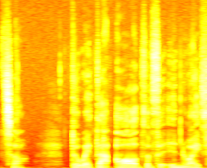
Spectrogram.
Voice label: "oddf", Welsh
